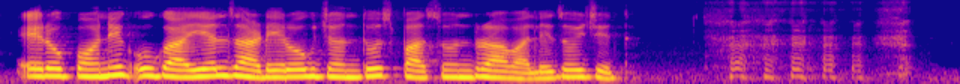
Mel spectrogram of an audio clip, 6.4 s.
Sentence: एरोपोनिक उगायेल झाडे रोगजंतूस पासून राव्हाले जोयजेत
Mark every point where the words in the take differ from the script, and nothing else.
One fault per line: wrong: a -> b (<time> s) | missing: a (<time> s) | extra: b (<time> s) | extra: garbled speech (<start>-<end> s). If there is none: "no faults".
no faults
